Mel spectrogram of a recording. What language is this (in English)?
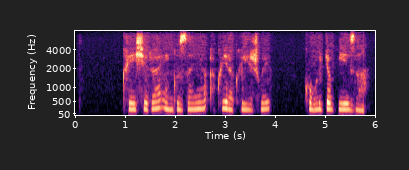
Kinyarwanda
